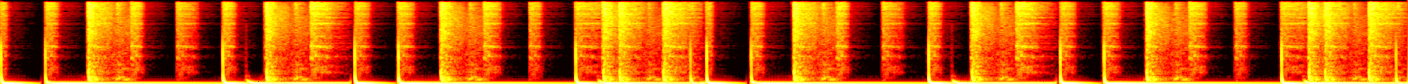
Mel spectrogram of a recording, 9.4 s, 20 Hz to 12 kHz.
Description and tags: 102bpm clean boom beat
Clean 102 bpm boom break beat made in Sony Acid Pro 7 from free individual percussion strike samples without any FX.
dance, 102bpm, boom, beat, 102, percussion-loop, breakbeat, 102-bpm, percs, break, groovy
